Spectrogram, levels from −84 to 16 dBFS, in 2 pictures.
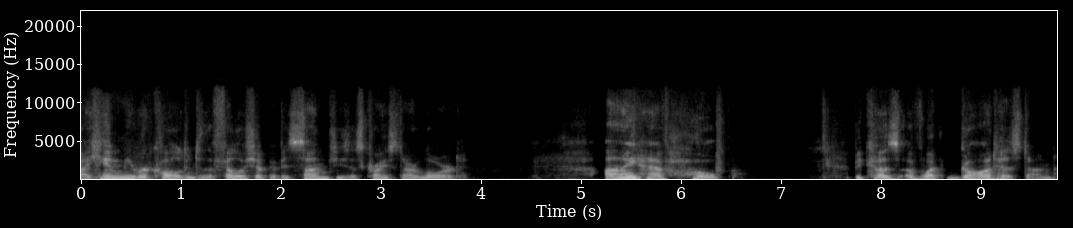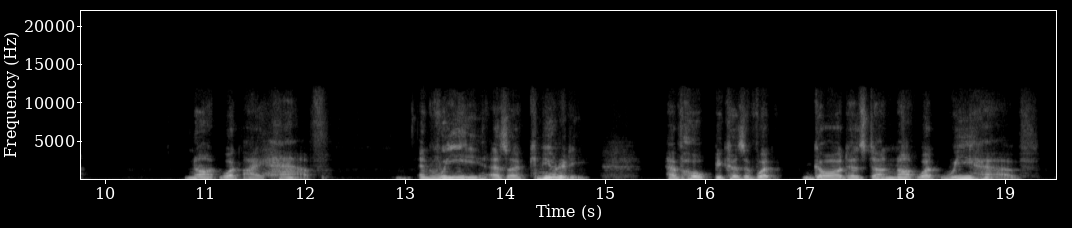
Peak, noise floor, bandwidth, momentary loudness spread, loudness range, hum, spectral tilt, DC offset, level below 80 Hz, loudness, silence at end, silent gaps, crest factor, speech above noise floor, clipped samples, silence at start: -6 dBFS; -80 dBFS; 11.5 kHz; 15 LU; 7 LU; none; -7 dB/octave; under 0.1%; -64 dBFS; -24 LUFS; 0.35 s; none; 18 dB; 56 dB; under 0.1%; 0 s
